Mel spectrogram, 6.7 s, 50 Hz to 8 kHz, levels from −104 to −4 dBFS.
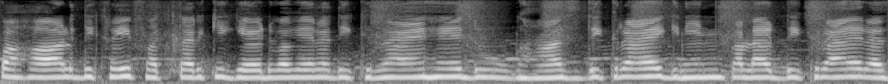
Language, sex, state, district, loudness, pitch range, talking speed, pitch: Hindi, female, Maharashtra, Dhule, -23 LUFS, 215-230 Hz, 190 wpm, 220 Hz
